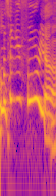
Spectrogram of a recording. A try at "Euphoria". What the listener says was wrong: You didn't say Euphoria. You didn't pronounce the EU at all.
